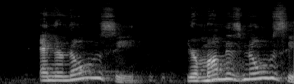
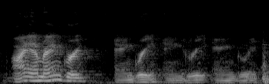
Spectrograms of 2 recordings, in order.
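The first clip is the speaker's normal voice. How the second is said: much lower and softer on each angry; fading repetition; 12 semitones lower, 9 dB quieter than usual. Shown as a demonstration. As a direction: let each angry die away. Repeating angry, trailing off.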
